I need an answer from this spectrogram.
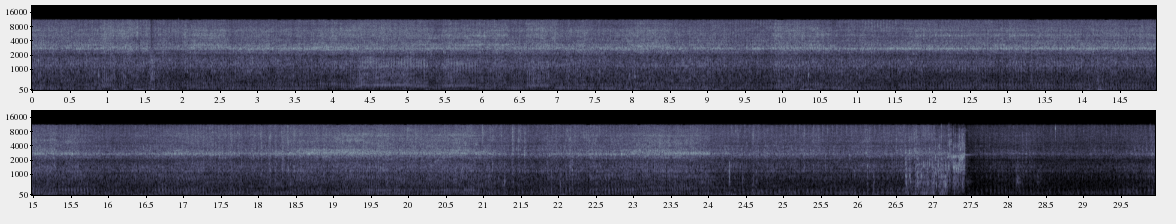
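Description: Enduro dirt bike engine running under way while riding a trail, heard close up with wind rush on the microphone. Near the end the sound drops away suddenly.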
